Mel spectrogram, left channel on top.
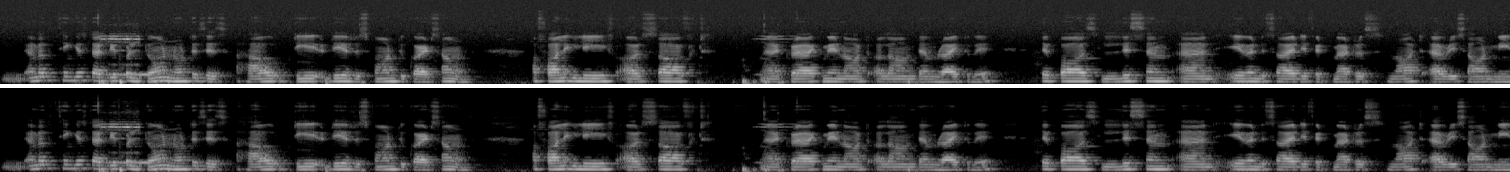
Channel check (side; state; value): left; noise; hiss, 15 dB below the sound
